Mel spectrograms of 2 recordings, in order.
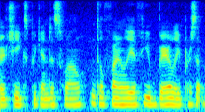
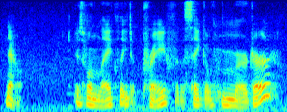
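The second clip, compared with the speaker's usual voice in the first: usual speaking voice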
